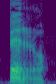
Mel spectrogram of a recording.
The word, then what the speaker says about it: perro: per and then pero you keep that in the same position that you are using to make that Spanish R which is kind of a little bit more pronounced than the r English sound but you pass a little bit of air over it and you let that flick it perro perro now like I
